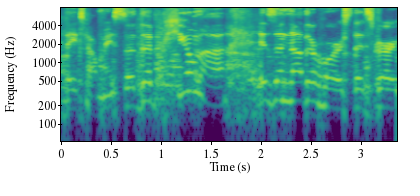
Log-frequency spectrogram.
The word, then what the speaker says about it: Puma: It's not really a correction because it's so minor, but it's supposed to be Pew as in P-E-W as opposed to Poo as P-O-O. Okay. Apparently, that's what they tell me. So the Puma is another horse that's very workmanlike.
